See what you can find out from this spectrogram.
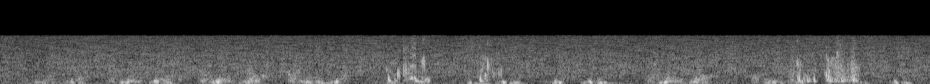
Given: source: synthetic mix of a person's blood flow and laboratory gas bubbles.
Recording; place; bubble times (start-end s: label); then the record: Doppler ultrasound of blood flow; precordium
3.85-4.32 s: bubbles
4.77-5.04 s: bubbles
7.88-8.19 s: bubbles
8.23-8.62 s: bubbles
From the record:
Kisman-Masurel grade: 223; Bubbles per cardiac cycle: several, 3 to 8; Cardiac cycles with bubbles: 10 to 50%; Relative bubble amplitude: loud (0.450 to 0.775); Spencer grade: 2 (many but less than half of the cardiac periods contain bubble signals, singularly or in groups); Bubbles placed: anywhere in the cardiac cycle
